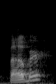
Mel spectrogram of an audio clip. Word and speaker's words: Bober: I have on the show all the time and your name is literally his name with a B on it.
